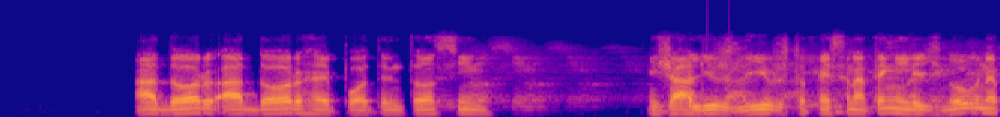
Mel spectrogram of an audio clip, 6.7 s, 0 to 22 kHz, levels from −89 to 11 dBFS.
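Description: Feedback echo between two devices begins at 2.85 s and runs to the end of the clip. A second device in the room is replaying this call's audio, and this microphone picks that playback up and sends it back. The local echo canceller only removes its own loudspeaker's output, so the returning copy passes through. Each stretch of speech comes back roughly every 400 ms, thinner and ringing, with the loudest repeats about 17 dB below the direct speech.

CD scratch ticks fall between 4.56 s and 4.86 s: three short clicks, each a fraction of a millisecond long, spaced across that third of a second. A blemish on the disc wiped out more data than error correction could rebuild on successive turns, and the player patched the damaged samples, leaving brief ticks layered over the speech and the echo tail. The tail itself is band-limited to about 8 kHz by the call path.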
